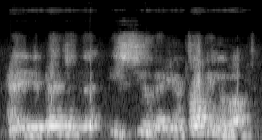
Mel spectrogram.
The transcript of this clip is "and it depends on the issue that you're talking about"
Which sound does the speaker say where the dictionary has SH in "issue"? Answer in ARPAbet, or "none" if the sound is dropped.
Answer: S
